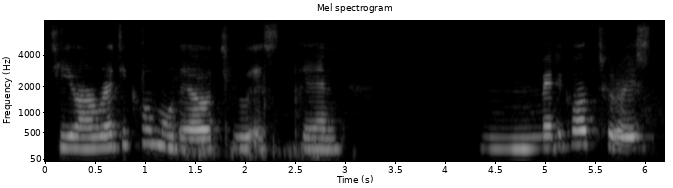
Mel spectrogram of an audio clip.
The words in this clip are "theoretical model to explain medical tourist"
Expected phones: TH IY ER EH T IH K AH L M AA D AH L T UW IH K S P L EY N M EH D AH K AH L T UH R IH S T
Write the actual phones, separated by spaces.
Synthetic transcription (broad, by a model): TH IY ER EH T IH K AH L M AA D AH L T UW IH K S P EY N M EH D AH K AH L T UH R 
